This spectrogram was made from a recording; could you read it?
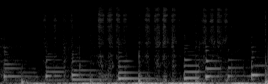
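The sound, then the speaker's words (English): Quick, scratchy pencil strokes across paper as a drawing is made, fairly steady, with a soft tonal melody playing in the background throughout. “Pencils up, let's draw.”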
